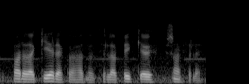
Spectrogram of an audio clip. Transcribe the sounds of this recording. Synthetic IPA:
faːɾɪðacɛːɾaɛhkvahat̪nat̪ʰɪlaðpɪcːaʏhpsamfjɛla̰θ

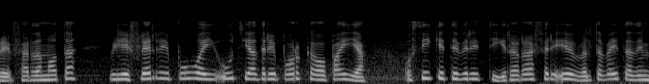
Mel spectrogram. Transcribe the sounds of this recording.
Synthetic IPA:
ɾɪfɛɾðamaːt̪a | vɪljɛflejrːɪpuːaiʔuːt̪jaðɾɪpɔɾkaɔɣpaːjaɔ̰ɣθicɛːt̪ɪvɛːɾɪðt̪iːɾaɾaɾ̥fɪɾɪɾʔɪ̰ːvʏvœlt̪aveːjt̪aθɪm

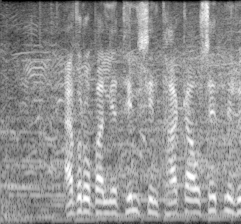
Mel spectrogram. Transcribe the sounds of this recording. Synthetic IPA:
ɛvɾowpaljɛt̪ʰɪlsiːnt̪ʰaːkaːwsejt̪nɪr̥

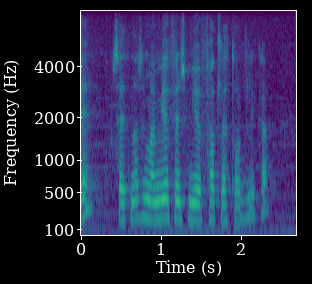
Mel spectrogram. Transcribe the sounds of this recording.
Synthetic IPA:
ɪ | sejt̪nasɛmaðmjœːfɪnst̪mjœːfat̪lɛxt̪ɔɾðɪlḭːka

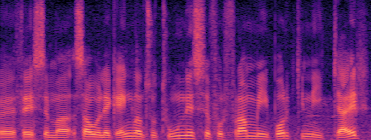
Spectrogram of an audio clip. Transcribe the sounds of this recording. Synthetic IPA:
θejɾ̥sɛmaðsaːwʏlejkejŋlant̪sɔt̪ʰuːnɪsɛfowɾ̥fɾamːipɔɾcɪnːɪicaːjɾ̥

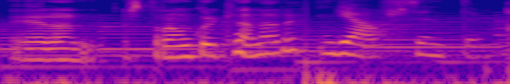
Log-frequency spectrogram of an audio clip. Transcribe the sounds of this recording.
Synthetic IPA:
ɛɾ̥han | st̪ɾawŋkʏɾ̥cʰɛnːaɾɪjaːwst̪ʏnt̪ʏm

